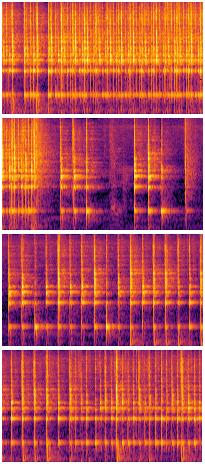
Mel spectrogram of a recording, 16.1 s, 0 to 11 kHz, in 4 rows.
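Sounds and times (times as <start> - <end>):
mridangam and ghatam strokes: 0.0 - 16.0.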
